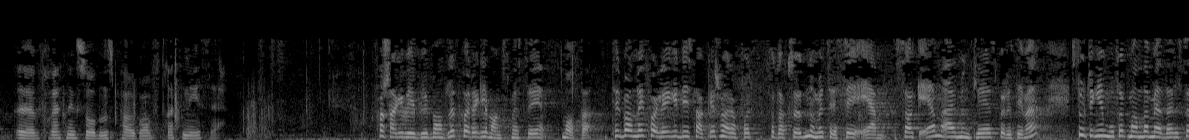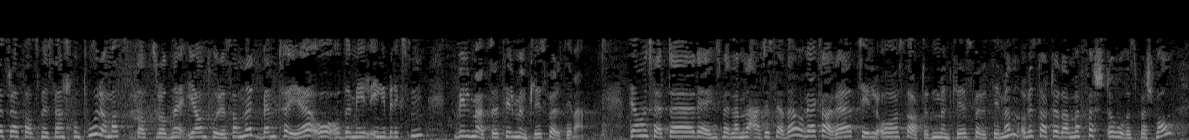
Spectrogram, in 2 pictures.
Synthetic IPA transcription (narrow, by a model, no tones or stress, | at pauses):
fɔʁɛt̪nɪŋsɔʁd̪n̩spʰɑʁɑɡʁɑːft̪ʰʁɛt̪ɪniːsḛː | fɔʂɭɑːɡəʋɪlbliːbəhɑnd̪lət̪̚pʰɔɾɛɡləmɑŋsmɛsɪmoːt̪ə̰t̪ʰɪlbəɑnlɛɡfoːɾəlɛɡəɖɪsɑːkəʂɔmæɾɔpfɔ | pʰɔd̪ɑksɔɾd̪n̩ʊməɾt̪ʰɾɛt̪ɪʔeːnsɑːkeːnæɾmʉnt̪ʰlɪəspœɾət̪ʰiːmə | st̪uːʈɪŋːəmuːt̪ʰuːkmɑnd̪ɑmeːd̪eːlsəfɾɑst̪ɑːt̪smɪnɪst̪əɾəɳʂkʰʊnt̪ʰuːɾɔmɑsst̪ɑːt̪sɾoːd̪ənəjɑːnt̪ʰuːɾɪəsɑnəɾbɛnt̪ʰhœʏəɔɔd̪əmiːlʔɪ̰ŋːəbɾɪksn | ʋɪlmøːt̪ət̪ʰɪlmʉnt̪ʰlɪəspœɾət̪ʰiːmʔə̰ | d̪̥ɪɑnɔŋseːʈəɾɛjeːɾɪŋsmɛːd̪lɛmənəʔæʈʰɪlst̪eːd̪əɔʋɪæɾkʰlɑːɾəʈ̪ʰɪlɔst̪ɑːʈəd̪ɛnmʉnt̪ʰlɪəspœɾət̪ʰiːmənɔ̰ʋɪst̪ɑːʈəɖɑmɛfœʂʈəhuːʋəd̪spœʂmoːl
